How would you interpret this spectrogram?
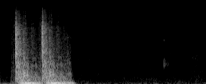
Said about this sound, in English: Close the car doors.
